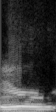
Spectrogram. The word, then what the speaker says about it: heure: Air is the French for hour, and it's spelled Heure.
